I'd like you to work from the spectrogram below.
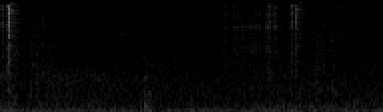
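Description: Scissors snipping around fabric for a homemade covered button: a sharp cut at the start, a faint one in the middle and another crisp snip near the end, quiet and close, in a still room.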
